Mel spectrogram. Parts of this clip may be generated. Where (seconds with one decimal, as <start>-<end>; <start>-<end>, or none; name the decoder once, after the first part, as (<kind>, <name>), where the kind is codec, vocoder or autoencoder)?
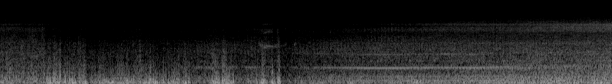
1.2-2.8 (autoencoder, DAC-VAE); 4.2-5.3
